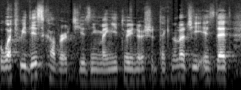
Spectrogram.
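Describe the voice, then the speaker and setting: There is noticeable background noise behind this man. He talks at a moderate pace with fairly even intonation. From Switzerland, Basel. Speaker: professor of pediatric neurology. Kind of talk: conference presentation. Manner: hesitant with fillers.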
